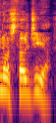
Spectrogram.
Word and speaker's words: nostalgia: Because the verb, the word nostalgia, G-I-A, is a diphthong. It's not an hiatus. A diphthong is when the vowels I combines with A, O, or U. It's called a diphthong. It's pronounced as one.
